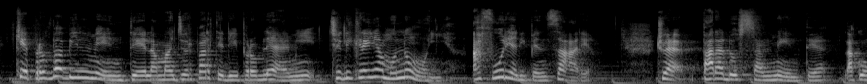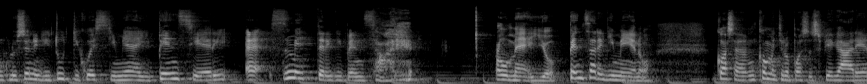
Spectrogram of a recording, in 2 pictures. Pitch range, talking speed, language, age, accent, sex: 185-235 Hz, 135 wpm, Italian, 20-39, native, female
